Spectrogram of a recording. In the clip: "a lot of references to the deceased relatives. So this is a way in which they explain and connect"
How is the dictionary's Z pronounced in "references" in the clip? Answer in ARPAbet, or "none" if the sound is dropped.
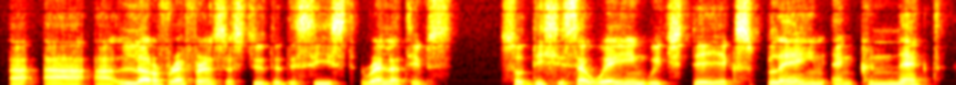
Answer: S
